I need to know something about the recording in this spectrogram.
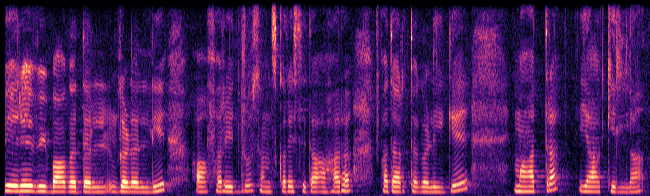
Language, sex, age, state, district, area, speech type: Kannada, female, 18-30, Karnataka, Kolar, rural, read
